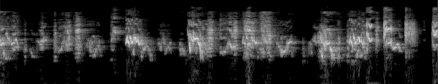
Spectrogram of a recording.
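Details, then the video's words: Continuous budgerigar warble: rapid, scratchy chatter mixed with squeaky notes, almost without pause. "periquito Austráliano/deixe seus pássaros 🐦 mais animado."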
